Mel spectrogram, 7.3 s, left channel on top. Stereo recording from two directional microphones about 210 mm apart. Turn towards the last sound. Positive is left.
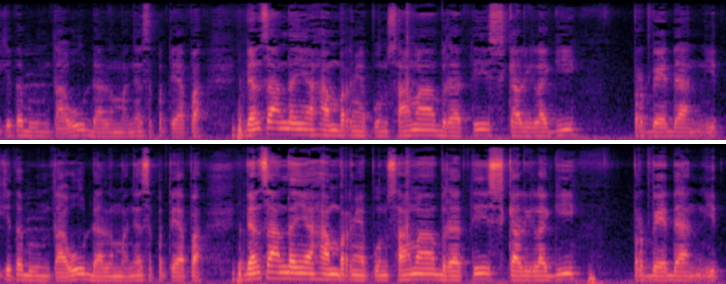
turn(degrees=-35)  # may be behind; listen again after turning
